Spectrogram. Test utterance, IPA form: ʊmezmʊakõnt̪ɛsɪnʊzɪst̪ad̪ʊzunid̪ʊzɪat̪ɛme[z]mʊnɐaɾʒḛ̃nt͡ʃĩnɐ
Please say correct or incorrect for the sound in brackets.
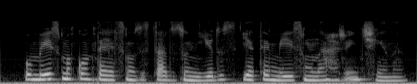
correct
